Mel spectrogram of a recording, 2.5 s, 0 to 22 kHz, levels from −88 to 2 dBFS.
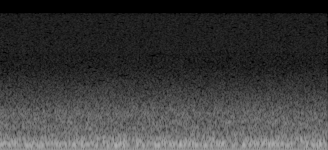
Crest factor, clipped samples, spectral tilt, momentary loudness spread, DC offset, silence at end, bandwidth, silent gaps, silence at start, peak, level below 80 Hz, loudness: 12 dB; under 0.1%; -7.5 dB/octave; 1 LU; 0.7%; 0 s; 16 kHz; none; 0 s; -22 dBFS; -42 dBFS; -36 LUFS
